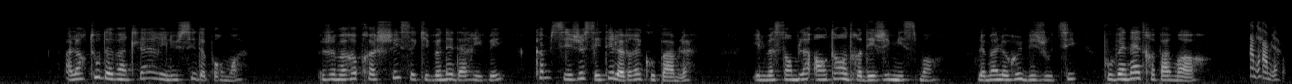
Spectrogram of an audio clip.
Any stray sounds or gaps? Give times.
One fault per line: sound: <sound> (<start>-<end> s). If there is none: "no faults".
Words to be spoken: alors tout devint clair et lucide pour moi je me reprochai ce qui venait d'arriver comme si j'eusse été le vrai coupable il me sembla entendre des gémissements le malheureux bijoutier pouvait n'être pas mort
sound: chirp (12.5-12.9 s)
